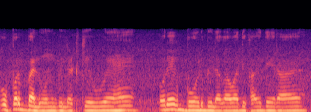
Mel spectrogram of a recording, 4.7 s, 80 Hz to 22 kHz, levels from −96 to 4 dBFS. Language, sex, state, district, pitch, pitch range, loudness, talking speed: Hindi, male, Uttar Pradesh, Saharanpur, 145 Hz, 140-150 Hz, -14 LUFS, 205 wpm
